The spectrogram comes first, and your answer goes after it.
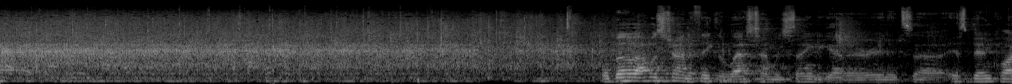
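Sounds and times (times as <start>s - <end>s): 
audience applause: 0.0s - 7.4s
speech: 6.0s - 10.1s.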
